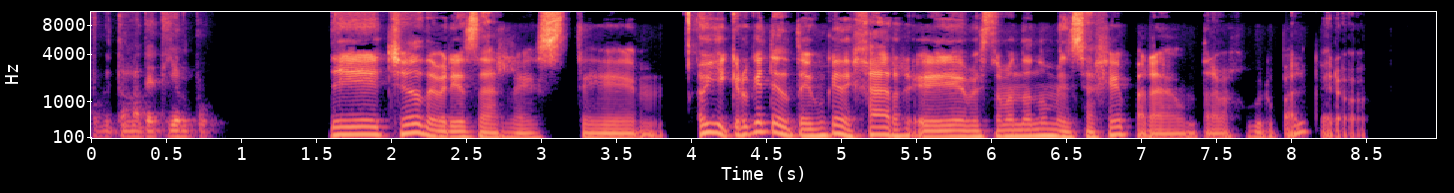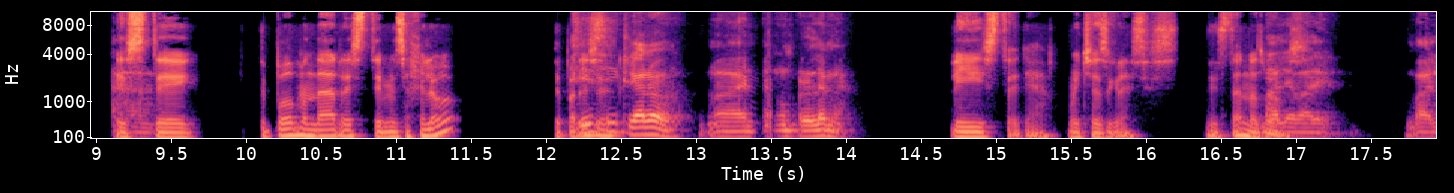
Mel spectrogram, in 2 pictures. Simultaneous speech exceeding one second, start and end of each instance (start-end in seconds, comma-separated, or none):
none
